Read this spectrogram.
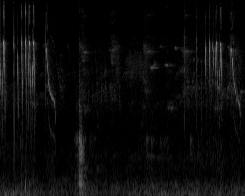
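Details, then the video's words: Ciblek gunung in morning song: sharp high buzzy notes and a descending whistle, a short knocking sound, a quiet stretch, then another burst of rapid high buzzes ending in a falling whistle. "Suara Asli Ciblek Gunung Gacor Pagi Hari"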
